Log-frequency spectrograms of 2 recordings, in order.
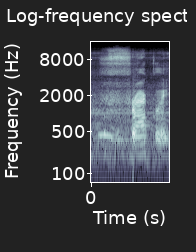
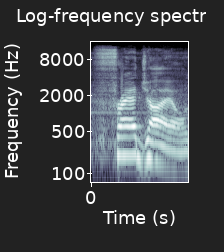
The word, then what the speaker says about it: fragile: Major, measure, fragile, freezer, Fragile is the word there.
